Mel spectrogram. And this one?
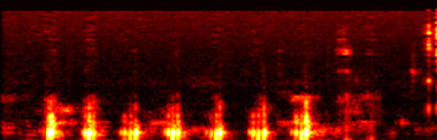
Tapping Fingers nervously
This is me tapping my fingers nervously.
fingers, nervous, tapping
